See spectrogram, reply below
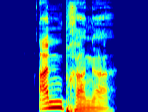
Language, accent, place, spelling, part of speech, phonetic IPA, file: German, Germany, Berlin, anpranger, verb, [ˈanˌpʁaŋɐ], De-anpranger.ogg
- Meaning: first-person singular dependent present of anprangern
